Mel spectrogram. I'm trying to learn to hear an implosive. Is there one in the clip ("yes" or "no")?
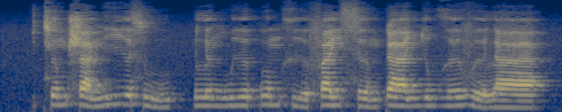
yes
